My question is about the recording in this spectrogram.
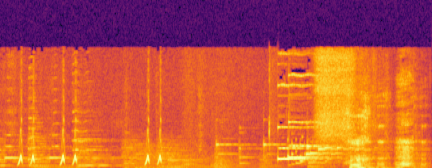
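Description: Cartoon gulp sound effect, a handful of quick rising 'bloop' tones, played over light background music. A burst of laughter and voices comes near the end.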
